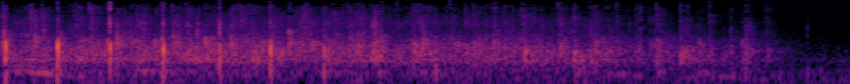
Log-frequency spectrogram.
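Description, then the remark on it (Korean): An audience applauds together in a steady, dense burst of clapping from many hands, fairly loud, gradually thinning and fading out toward the end. “우리 자신의 부모님들을 포함해서 여기 계신 어르신들, 그리고 우리 주위에 계시는 우리 할아버지, 할머니들에게 감사하는 마음을 우리 한번 박수 한번 쳐드리겠습니다.”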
